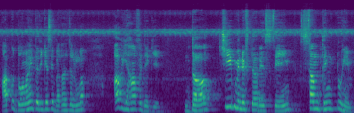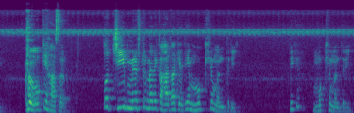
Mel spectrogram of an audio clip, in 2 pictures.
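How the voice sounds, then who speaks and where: A man with an Indian accent teaching English through Hindi, reading English sentences slowly word by word and explaining each word again and again. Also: high voice, lively intonation.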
